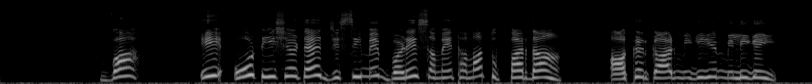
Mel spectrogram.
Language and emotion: Dogri, surprised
